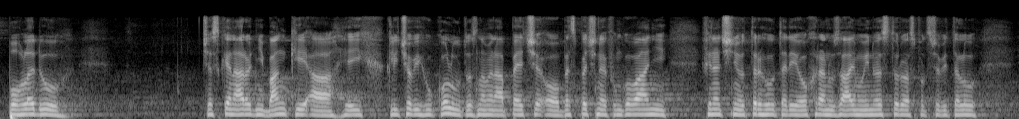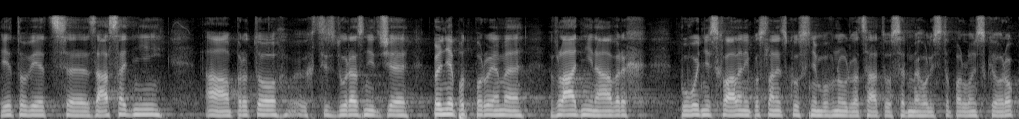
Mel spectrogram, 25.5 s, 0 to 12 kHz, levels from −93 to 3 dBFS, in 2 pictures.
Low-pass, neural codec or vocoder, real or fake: 7.2 kHz; none; real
